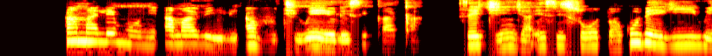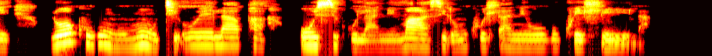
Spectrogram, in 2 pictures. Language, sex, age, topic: North Ndebele, female, 50+, health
